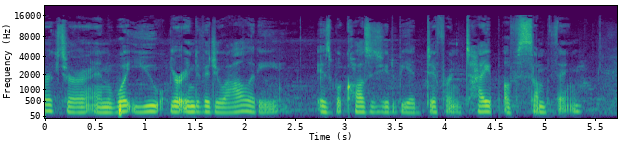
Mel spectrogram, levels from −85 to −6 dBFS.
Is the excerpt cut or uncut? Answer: cut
